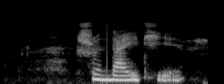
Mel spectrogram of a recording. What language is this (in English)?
Chinese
